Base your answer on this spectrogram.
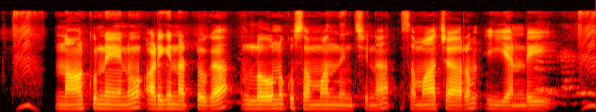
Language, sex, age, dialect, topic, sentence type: Telugu, male, 25-30, Telangana, banking, question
